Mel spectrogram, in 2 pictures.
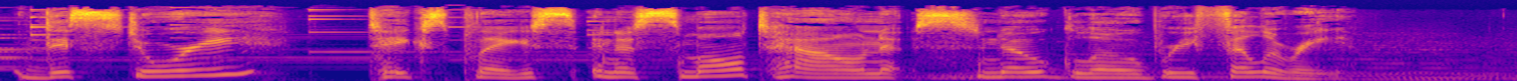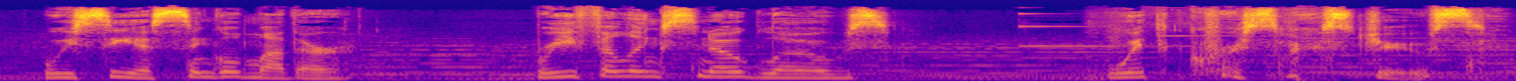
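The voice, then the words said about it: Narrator voice. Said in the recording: “I need a narrator voice.”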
